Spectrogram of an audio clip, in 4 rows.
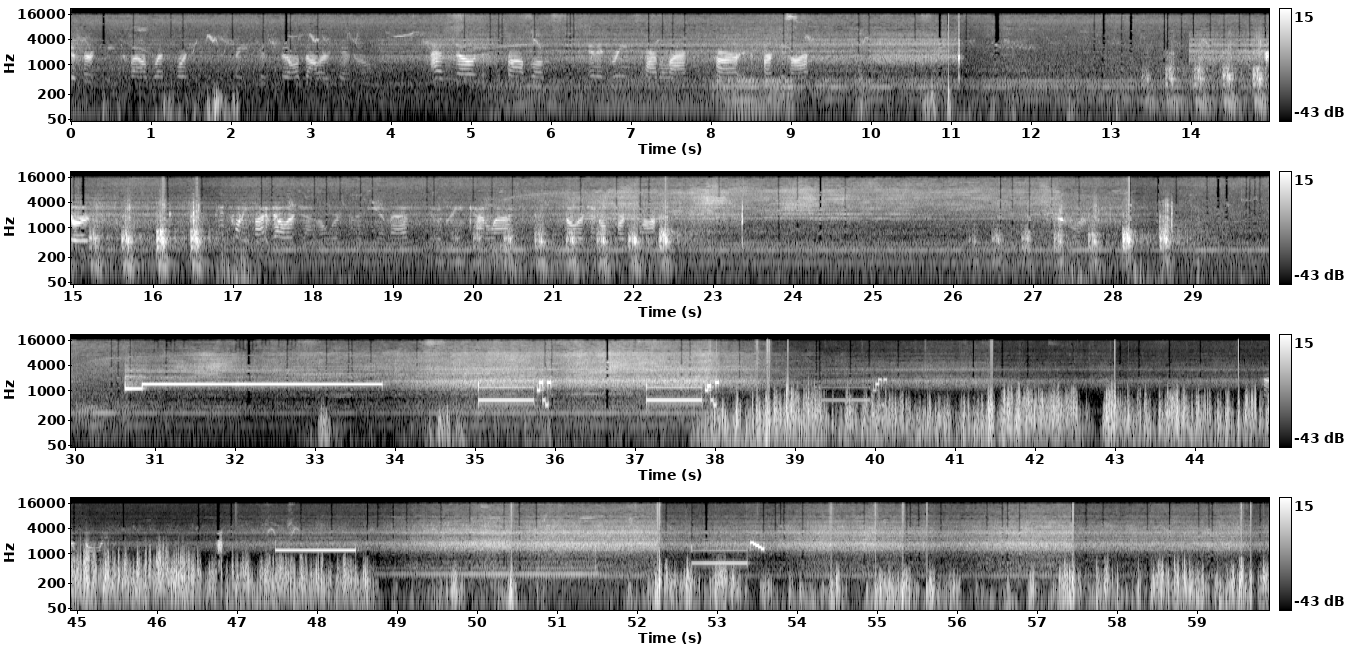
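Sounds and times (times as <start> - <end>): two-tone radio page: 0.0 - 3.8, 4.4 - 9.3, 14.8 - 15.4, 16.8 - 22.6, 27.2 - 27.8, 39.3 - 40.2
rumble of noise: 0.0 - 59.9
steady low hum: 0.0 - 59.9
short knocks: 13.4 - 16.8
rising chirp: 18.0 - 34.3, 47.2 - 53.9
short beep bursts: 30.6 - 33.9, 35.0 - 36.0, 37.1 - 38.1, 39.3 - 40.2, 47.5 - 48.6, 52.7 - 53.6
two-tone paging tone: 30.6 - 33.9, 35.0 - 36.0, 37.1 - 38.1, 39.3 - 40.2, 47.4 - 49.9, 52.7 - 53.6.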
